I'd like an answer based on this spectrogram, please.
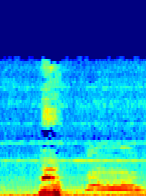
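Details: White cat, one of several that regularly visit the front of a shop in Saudi Arabia, gives a short, clear, falling meow, then a longer, softer, drawn-out tone that slowly rises and falls.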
